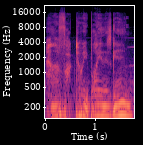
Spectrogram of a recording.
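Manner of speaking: hushed swearing whisper. Real, not acted. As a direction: whisper it under your breath. Whispered aside to stream.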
